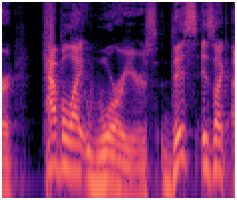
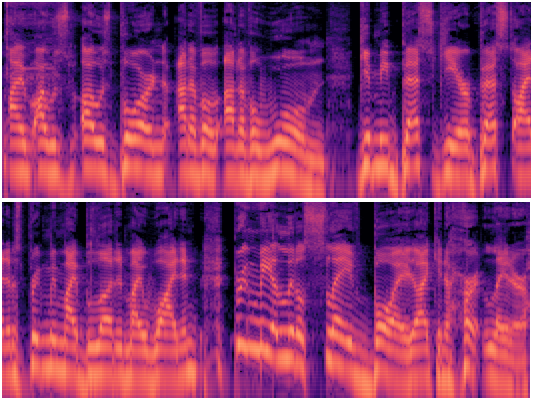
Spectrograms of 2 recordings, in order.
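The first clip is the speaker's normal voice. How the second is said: mock posh, snooty voice. Explaining the Drukhari trueborn, speaking as one, hoity-toity voice. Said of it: "I love your hoity-toity voice".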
